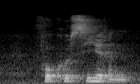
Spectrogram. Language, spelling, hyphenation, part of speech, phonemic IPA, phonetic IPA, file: German, fokussieren, fo‧kus‧sie‧ren, verb, /fokʊˈsiːʁən/, [fokʰʊˈsiːɐ̯n], De-fokussieren.ogg
- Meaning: 1. to focus (cause (rays of light, etc) to converge at a single point; adjust (a lens, an optical instrument)) 2. to focus (concentrate one's attention)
